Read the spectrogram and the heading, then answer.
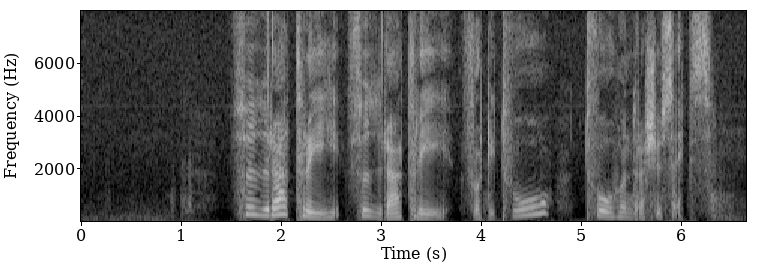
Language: Swedish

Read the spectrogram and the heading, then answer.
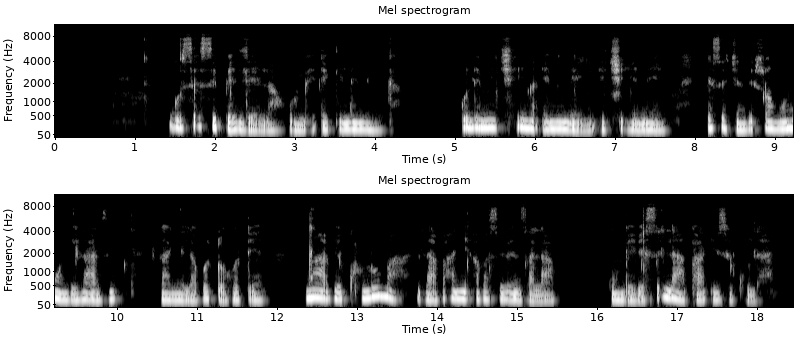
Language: North Ndebele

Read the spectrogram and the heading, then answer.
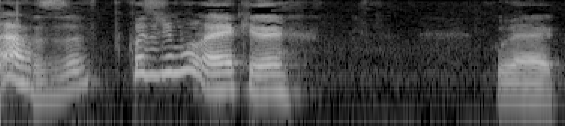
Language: Portuguese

